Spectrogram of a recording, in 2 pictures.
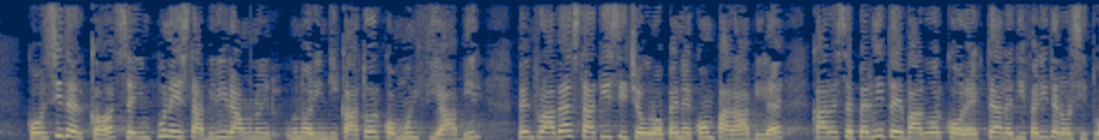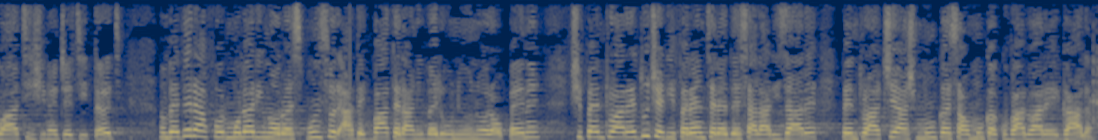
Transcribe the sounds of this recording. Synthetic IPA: ko̞nsid̪e̞rkəse̞impune̞ist̪abiliɾeauuno̞ɾind̪ikat̪o̞rʲko̞munʲfiabilʲ | pe̞nt̪ɾuaːveast̪at̪ist̪it͡ʃʲe̞uɾopene̞ko̞mpaɾabile̞kaɾe̞səpermit̪əevaluərʲko̞ɾe̞kt̪e̞ale̞d̪ife̞ɾit̪e̞lo̞rsit̪uat̪sijʃine̞t͡ʃe̞sit̪ət̪sʲ | ɨnve̞d̪e̞ɾeafo̞rmuləɾiuno̞rːəspunsuɾʲad̪e̞kvat̪e̞lanive̞luniuniewuɾo̞pe̞ne̞ | ʃipe̞nt̪ɾuaɾe̞d̪ut͡ʃe̞d̪ife̞ɾe̞nt̪se̞le̞d̪e̞salaɾizaɾe̞ | pe̞nt̪ɾuat͡ʃe̞jaʃʲmuŋkəsawmuŋkəkuvalwaɾe̞ːɡalə

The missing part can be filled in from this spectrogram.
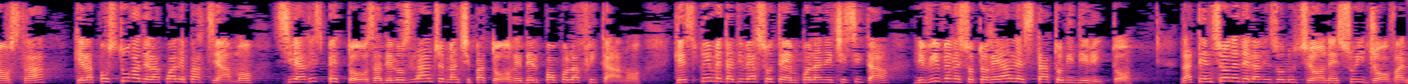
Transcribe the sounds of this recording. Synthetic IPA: ɔst̪ɾa | kelapost̪uːɾad̪elːakwaːlepart̪jaːmo | siːarispet̪ːoːzad̪elːozlant͡ʃoemant͡ʃipat̪oːɾed̪elpɔːpoloafɾika̰ːnokeːspɾiːmed̪ad̪ivɛrsot̪ɛmpolanet͡ʃesːit̪a | d̪iviːveɾesot̪ːoreaːlest̪aːt̪od̪id̪iɾit̪ːo | lat̪ːent̪sjoːned̪elːarizolut̪sːjoːnesuid͡ʒɔːvan

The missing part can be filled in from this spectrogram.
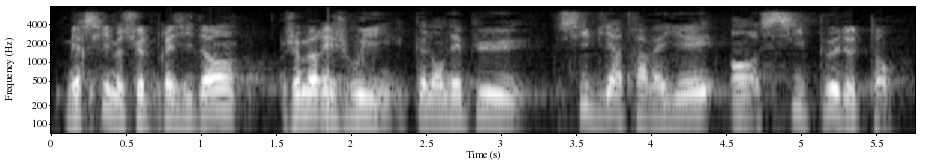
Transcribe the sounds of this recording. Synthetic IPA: mɛʁsiməsjøləpχezid̪ɑ̃ʒəməʁeʒwikəlɔ̃nɛpy | sibjɛ̃t̪χavajeɑ̃sipød̪ət̪ɑ̰̃

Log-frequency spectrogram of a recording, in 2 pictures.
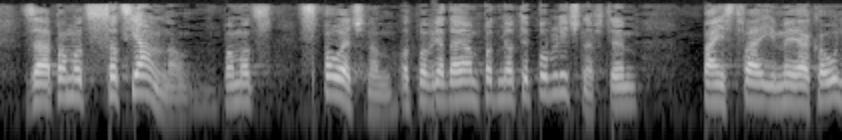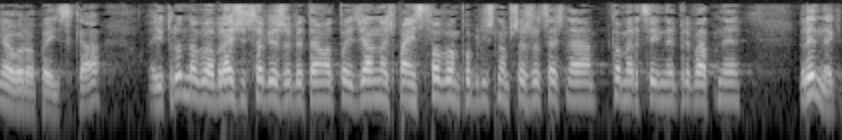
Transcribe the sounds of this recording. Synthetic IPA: zapɔmɔt̪ssɔt̪sʲjalnɔ̰̃w̃ | pɔmɔt̪s | spɔwɛt͡ʂnɔ̰̃w̃ɔt̪̚pɔvʲjad̪ajɔ̃w̃pɔd̪mʲjɔt̪ɘpublʲit͡ʂnɛft̪ɘm | paj̃st̪faimɘjakɔuɲjaɛwɾɔpɛjska | it̪ɾud̪nɔvɘɔbɾaʑit͡ɕsɔbʲjɛʐɛbɘt̪ɛ̃ɔt̪̚pɔvʲjed͡ʑalnɔɕt͡ɕpaj̃st̪fɔvɔ̃w̃publʲit͡ʂnɔ̃w̃pʂɛʐut̪sat͡ɕnakɔmɛɾt̪sɘjnɘpɾɘvat̪nɘ | ɾɘnɛk

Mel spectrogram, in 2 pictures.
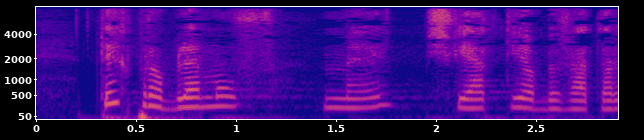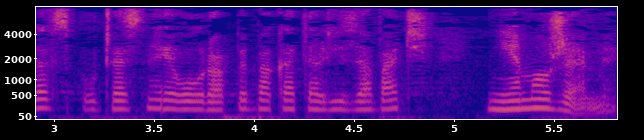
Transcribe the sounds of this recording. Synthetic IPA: t̪ɘxpɾɔblɛmuf | mɘɕfʲjat̪lʲiɔbɘvat̪ɛlɛfspuwt͡ʂɛsnɛjɛwɾɔpɘbaɡat̪ɛlʲizɔvat͡ɕ | ɲɛmɔʐɛ̰mɘ̰

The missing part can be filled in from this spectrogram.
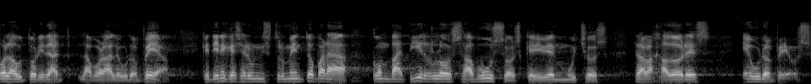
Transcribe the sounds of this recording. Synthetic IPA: olaːwt̪o̞ɾiðat̪laβ̞oɾale̞wɾo̞pea̰ | ket̪jeneke̞seɾunĩnst̪ɾumẽnt̪opaɾako̞mbat̪iɾlo̞saβuso̞ske̞β̞iβenmut͡ʃo̞s | t̪ɾaβ̞axað̞o̞ɾe̞s | e̞wɾo̞pe̞̰o̰s

